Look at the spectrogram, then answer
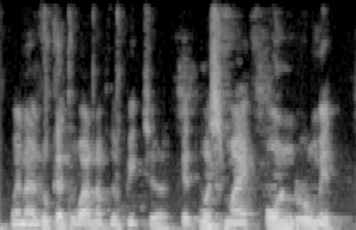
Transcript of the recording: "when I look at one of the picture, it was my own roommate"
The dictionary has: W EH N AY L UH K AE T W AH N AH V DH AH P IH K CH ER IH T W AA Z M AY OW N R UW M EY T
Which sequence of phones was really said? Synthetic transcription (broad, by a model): W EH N AY L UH K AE T W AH N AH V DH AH P IH K CH ER IH T W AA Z M AY OW N R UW M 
